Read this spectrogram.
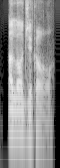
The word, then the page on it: alogical: British English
